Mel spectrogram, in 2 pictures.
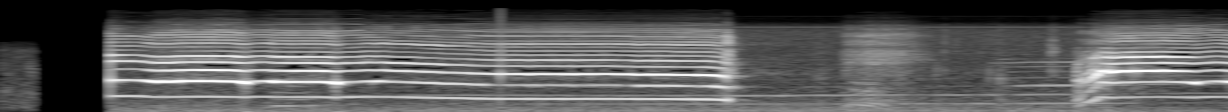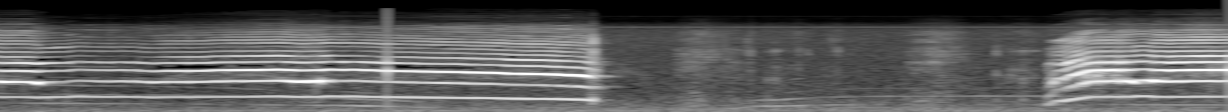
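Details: Domestic cat giving three long, drawn-out meows of about three seconds each, richly harmonic and steady with a slight downward sag at the end, separated by short quiet gaps with faint background noise.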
